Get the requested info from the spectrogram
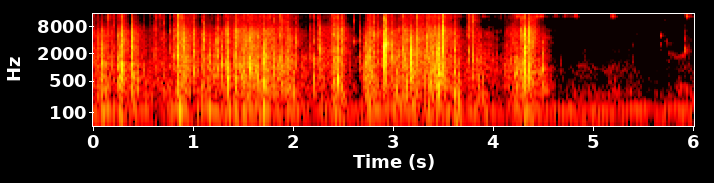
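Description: A bag being opened and handled by hand, crinkling as a dense run of small crackles that stops about four and a half seconds in.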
